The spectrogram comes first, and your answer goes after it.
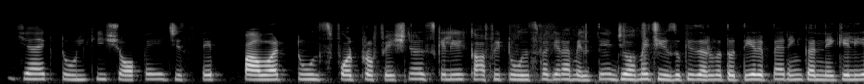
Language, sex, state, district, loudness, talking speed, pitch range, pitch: Hindi, female, Punjab, Pathankot, -19 LUFS, 210 wpm, 220-235 Hz, 225 Hz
